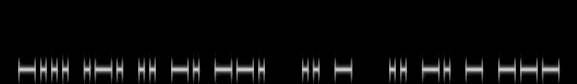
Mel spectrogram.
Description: Morse code, heard as a keyed tone, about 22 wpm, 700 Hz. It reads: BRING IT INTO
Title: Sentences from Top 1000 Words - Review Part 4 - 22wpm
